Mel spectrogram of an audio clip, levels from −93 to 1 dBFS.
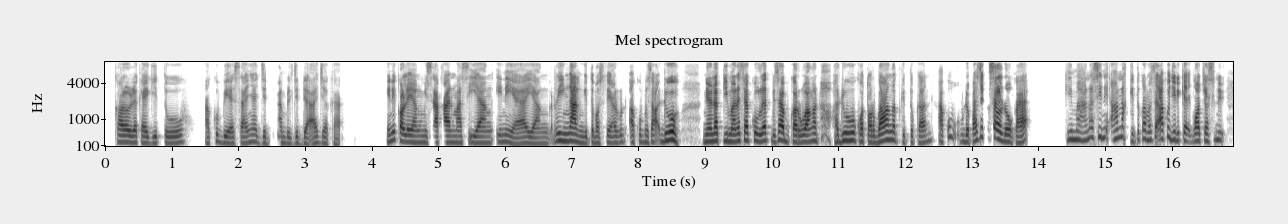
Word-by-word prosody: Kalau 185 Hz, -2 st, +1 dB
udah 180 Hz, -, -1 dB
kayak 165 Hz, -2 st, -4 dB
gitu, 165 Hz, +1 st, -6 dB, 0.3 s
aku 160 Hz, +5 st, -10 dB
biasanya 170 Hz, +1 st, -5 dB
jed 165 Hz, -3 st, -10 dB
ngambil 160 Hz, -2 st, -9 dB
jeda 155 Hz, -1 st, -6 dB
aja 165 Hz, 0 st, -7 dB
Kak. -, -, -13 dB, 0.7 s
Ini 205 Hz, +6 st, -1 dB
kalau 195 Hz, -, +5 dB
yang 180 Hz, -1 st, +1 dB
misalkan 175 Hz, +1 st, +2 dB
masih 170 Hz, 0 st, -4 dB
yang 170 Hz, 0 st, 0 dB
ini 190 Hz, -4 st, -5 dB
ya, 155 Hz, +2 st, -1 dB
yang 155 Hz, -1 st, -4 dB
ringan 210 Hz, -4 st, +5 dB
gitu 175 Hz, +1 st, -6 dB
maksudnya 170 Hz, +1 st, -4 dB
aku 185 Hz, -, -8 dB
aku 185 Hz, +1 st, -5 dB
misalnya, 180 Hz, -2 st, -3 dB
"Aduh, 230 Hz, +4 st, +6 dB, 0.4 s
nih 200 Hz, +1 st, +2 dB
anak 220 Hz, 0 st, +6 dB
gimana 205 Hz, -1 st, +2 dB
sih," 220 Hz, -, -3 dB
aku 220 Hz, -2 st, +2 dB
lihat 220 Hz, +1 st, +4 dB
biasanya 220 Hz, +3 st, +5 dB
buka 190 Hz, 0 st, +4 dB
ruangan, 190 Hz, +3 st, +4 dB, 0.3 s
"Aduh, 225 Hz, +4 st, +1 dB
kotor 180 Hz, -2 st, -1 dB
banget," 235 Hz, +3 st, +5 dB
gitu 180 Hz, -1 st, -11 dB
kan, 175 Hz, +4 st, -4 dB
aku 330 Hz, -, -4 dB
udah 195 Hz, -1 st, -3 dB
pasti 210 Hz, +12 st, 0 dB
kesel 275 Hz, -5 st, +5 dB
dong 195 Hz, -3 st, +1 dB
Kak. 170 Hz, +1 st, +1 dB, 0.5 s
"Gimana 250 Hz, +4 st, -5 dB
sih 330 Hz, -, -1 dB
ini -, -, -12 dB
anak," 285 Hz, +6 st, -3 dB
gitu 225 Hz, -, -9 dB
kan, 270 Hz, -, 0 dB
maksudnya 240 Hz, +2 st, +3 dB
aku 325 Hz, -, -4 dB
jadi 245 Hz, -5 st, -1 dB
kayak 220 Hz, -3 st, -1 dB
ngoceh 215 Hz, 0 st, +1 dB
sendiri, 235 Hz, +3 st, -6 dB
190 Hz, 210 wpm, -25 LUFS, 170-220 Hz, 0.7 s, Aduh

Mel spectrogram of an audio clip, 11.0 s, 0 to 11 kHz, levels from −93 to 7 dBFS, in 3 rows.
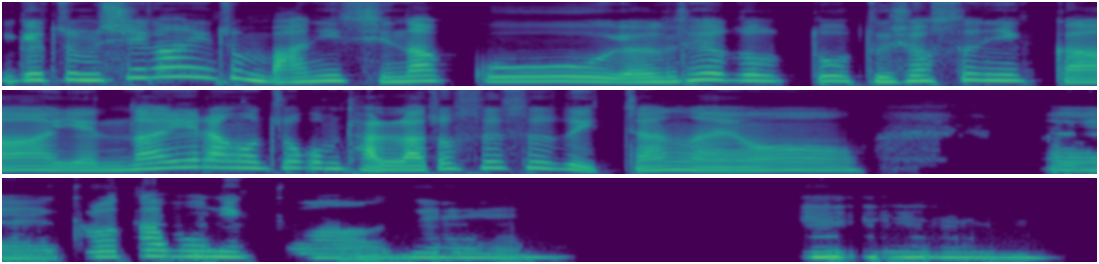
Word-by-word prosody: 이게 240 Hz, +4 st, +2 dB
좀 245 Hz, 0 st, +2 dB
시간이 350 Hz, +6 st, +2 dB
좀 280 Hz, -9 st, +1 dB
많이 190 Hz, +5 st, +2 dB
지났고 185 Hz, -3 st, +1 dB
연세도 215 Hz, +6 st, +2 dB
또 205 Hz, 0 st, 0 dB
드셨으니까 185 Hz, -5 st, +1 dB
옛날이랑은 235 Hz, -, +2 dB
쪼금 240 Hz, -2 st, -2 dB
달라졌을 200 Hz, +6 st, +1 dB
수도 235 Hz, -6 st, -3 dB
있잖아요. 150 Hz, +1 st, -2 dB, 0.6 s
예. 160 Hz, -1 st, -4 dB
그렇다 215 Hz, +3 st, +1 dB
보니까 220 Hz, -2 st, +1 dB, 0.4 s
네. 185 Hz, -1 st, -3 dB, 1.0 s
음음. 195 Hz, -3 st, -1 dB
195 Hz, 265 characters per minute, -27 LUFS, 165-225 Hz, 1.0 s, 이게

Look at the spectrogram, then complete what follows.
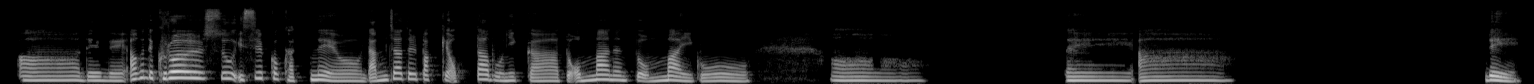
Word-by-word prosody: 아 195 Hz, 0 st, -1 dB
네네. 175 Hz, -2 st, -1 dB
아 240 Hz, -, +3 dB
근데 300 Hz, 0 st, +1 dB
그럴 295 Hz, +1 st, +7 dB
수 275 Hz, -1 st, -2 dB
있을 280 Hz, +7 st, -2 dB
것 260 Hz, -4 st, -3 dB
같네요. 170 Hz, -2 st, 0 dB
남자들 225 Hz, -, +1 dB
밖에 220 Hz, -1 st, -4 dB
없다 235 Hz, -1 st, -1 dB
보니까 170 Hz, -3 st, -3 dB
또 -, -, -2 dB
엄마는 200 Hz, +3 st, +1 dB
또 170 Hz, -3 st, -1 dB
엄마이고. 160 Hz, -2 st, -1 dB, 0.8 s
어. 180 Hz, -1 st, -3 dB, 1.4 s
네. 180 Hz, -1 st, 0 dB
아. 185 Hz, +1 st, -2 dB, 2.5 s
네. 175 Hz, -6 st, +3 dB
185 Hz, 150 characters per minute, -24 LUFS, 170-205 Hz, 2.5 s, 그럴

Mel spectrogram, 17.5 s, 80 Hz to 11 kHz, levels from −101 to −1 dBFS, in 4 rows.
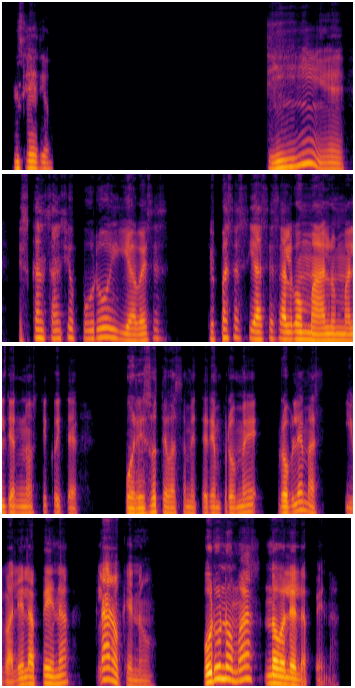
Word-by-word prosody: ¿En 125 Hz, -, -1 dB
serio? 120 Hz, -3 st, -4 dB, 2.7 s
Sí, 145 Hz, -, -1 dB
eh, 115 Hz, -1 st, -8 dB, 0.3 s
es 115 Hz, -, -18 dB
cansancio 165 Hz, 0 st, -5 dB
puro 165 Hz, +5 st, -4 dB
y 140 Hz, -7 st, -4 dB
a 120 Hz, -, -1 dB
veces, 145 Hz, +6 st, -6 dB, 0.5 s
¿qué 145 Hz, -, -9 dB
pasa 170 Hz, +3 st, -5 dB
si 160 Hz, -2 st, -5 dB
haces 145 Hz, +2 st, -2 dB
algo 145 Hz, 0 st, +3 dB
mal, 125 Hz, -3 st, +2 dB
un 125 Hz, 0 st, -1 dB
mal 120 Hz, 0 st, -1 dB
diagnóstico 115 Hz, +3 st, -7 dB
y -, -, -8 dB
te -, -, -12 dB, 0.5 s
por 100 Hz, -1 st, 0 dB
eso 110 Hz, +6 st, -1 dB
te 120 Hz, -, -6 dB
vas 110 Hz, 0 st, -6 dB
a -, -, -10 dB
meter 110 Hz, 0 st, -9 dB
en 110 Hz, -1 st, -5 dB
prome 120 Hz, +6 st, -5 dB, 0.2 s
problemas?, 120 Hz, +1 st, -2 dB, 0.3 s
y, 105 Hz, -, -10 dB
¿vale 90 Hz, +7 st, -2 dB
la 130 Hz, 0 st, +1 dB
pena?, 145 Hz, +2 st, +1 dB, 0.3 s
¡claro 200 Hz, -, +4 dB
que 110 Hz, -2 st, -7 dB
no!, 95 Hz, 0 st, -11 dB, 0.6 s
¿por 175 Hz, +7 st, +9 dB
uno 230 Hz, -1 st, +7 dB
más?, 230 Hz, +4 st, +1 dB
no 145 Hz, 0 st, +8 dB
vale 125 Hz, -4 st, +8 dB
la 105 Hz, -, -5 dB
pena. -, -, -20 dB
135 Hz, 150 wpm, -25 LUFS, 115-155 Hz, 2.7 s, por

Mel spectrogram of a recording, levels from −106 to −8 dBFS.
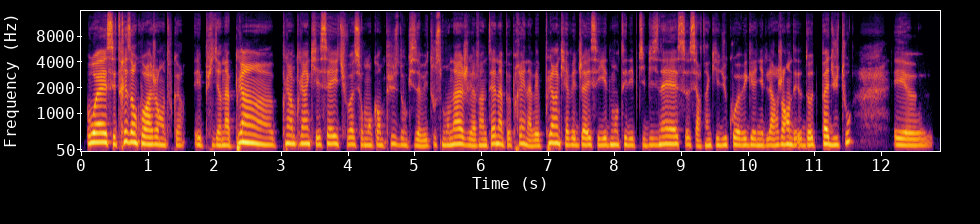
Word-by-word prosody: ouais, 240 Hz, 0 st, +8 dB
c'est 190 Hz, -4 st, +2 dB
très 250 Hz, +5 st, +2 dB
encourageant 190 Hz, -6 st, +4 dB
en -, -, -1 dB
tout -, -, -18 dB
cas 165 Hz, 0 st, -8 dB, 0.2 s
et 175 Hz, -2 st, -2 dB
puis 145 Hz, -, -10 dB
il 170 Hz, -, -8 dB
y -, -, +1 dB
en 165 Hz, -, -1 dB
a 165 Hz, -, +1 dB
plein, 200 Hz, -, +5 dB
heu, 155 Hz, -, -13 dB
plein, 210 Hz, -1 st, +2 dB
plein 205 Hz, +1 st, +1 dB
qui 185 Hz, -, -5 dB
essayent, 200 Hz, +2 st, 0 dB
tu -, -, -9 dB
vois, 185 Hz, 0 st, -2 dB
sur 170 Hz, 0 st, -3 dB
mon 165 Hz, -1 st, -3 dB
campus, 175 Hz, +3 st, -6 dB
donc 170 Hz, -1 st, -7 dB
ils 160 Hz, -, -4 dB
avaient 150 Hz, 0 st, -3 dB
tous 175 Hz, +3 st, -9 dB
mon 170 Hz, 0 st, 0 dB
âge, 195 Hz, -3 st, +2 dB
la 155 Hz, -, -1 dB
vingtaine 165 Hz, +6 st, -1 dB
à 190 Hz, -, 0 dB
peu 165 Hz, -1 st, -7 dB
près, 210 Hz, +5 st, -4 dB
il 190 Hz, -, 0 dB
y -, -, -3 dB
avait 150 Hz, +1 st, -2 dB
plein 220 Hz, +9 st, +1 dB
qui 175 Hz, -, -4 dB
avaient 170 Hz, -1 st, -2 dB
déjà 170 Hz, +1 st, 0 dB
essayé 170 Hz, 0 st, -2 dB
de 175 Hz, -, -4 dB
monter 180 Hz, +1 st, -2 dB
des 165 Hz, -1 st, -4 dB
petits 160 Hz, -, -8 dB
business, 185 Hz, +3 st, 0 dB
certains 160 Hz, -1 st, -4 dB
qui, 165 Hz, 0 st, -5 dB
du 175 Hz, -, -2 dB
coup, 180 Hz, +1 st, -3 dB
avaient 165 Hz, 0 st, 0 dB
gagné 165 Hz, -1 st, -2 dB
de 160 Hz, -, -7 dB
l'argent, 175 Hz, +3 st, 0 dB
d 170 Hz, -1 st, -4 dB
d'autres 170 Hz, 0 st, -2 dB
pas 195 Hz, -1 st, +5 dB
du 175 Hz, 0 st, 0 dB
tout 250 Hz, +7 st, -5 dB, 0.6 s
et 170 Hz, -1 st, +1 dB
heu 160 Hz, 0 st, -4 dB
175 Hz, 295 wpm, -24 LUFS, 165-195 Hz, 0.6 s, ouais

